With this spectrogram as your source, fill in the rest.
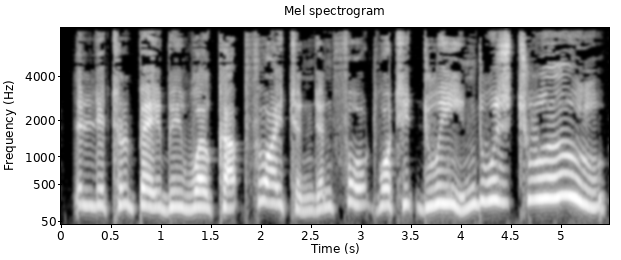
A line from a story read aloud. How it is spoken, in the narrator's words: said the woman in a horrible mock baby voice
